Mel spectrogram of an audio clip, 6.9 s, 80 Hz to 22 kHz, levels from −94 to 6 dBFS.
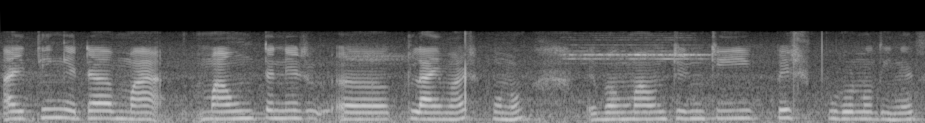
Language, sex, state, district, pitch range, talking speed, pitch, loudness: Bengali, female, West Bengal, Jhargram, 215-240 Hz, 130 wpm, 225 Hz, -20 LUFS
